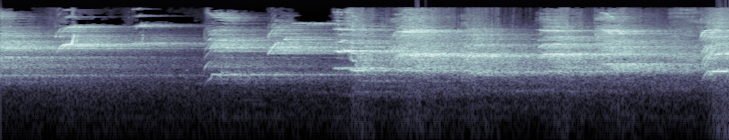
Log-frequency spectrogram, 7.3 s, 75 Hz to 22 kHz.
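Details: Belugas Hodoi, Gray, Nana and Niko during a training session at Port of Nagoya Public Aquarium, Japan, on 5 June 2021. They make squeaky, rising chirps rich in overtones, repeated in quick irregular bursts, with a hall-like echo.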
